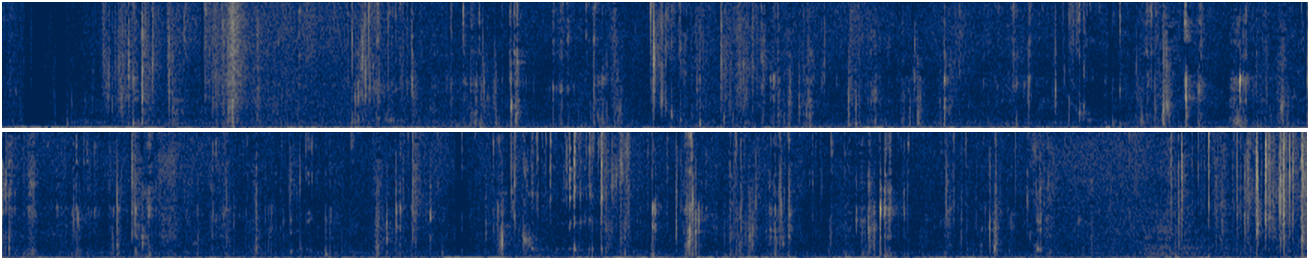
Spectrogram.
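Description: Close-miked bite and chewing of a thick Tony's Chocolonely chocolate bar: a firm bite at the start, then a long run of small sharp cracks and clicks as the chocolate is chewed.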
